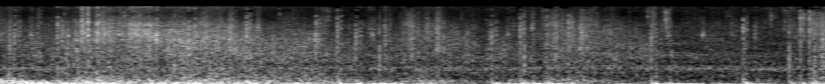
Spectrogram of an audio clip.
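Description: Cannon and musket fire in Ultimate General: Civil War, a dense, continuous rumble of booms and crackling shots on a battlefield, loud and without pause.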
